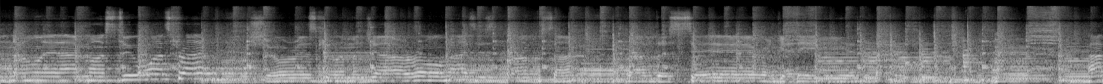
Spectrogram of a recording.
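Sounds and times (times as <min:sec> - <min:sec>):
drum kit with cymbal hits: 0:00.0 - 0:11.0
electric guitars: 0:00.0 - 0:11.0.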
